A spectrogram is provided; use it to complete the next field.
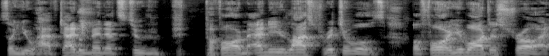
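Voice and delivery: put-on nice deep voice. Retelling a disembodied cube's line to another speaker: imitating a nice deep voice. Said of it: "a disembodied cube in a nice deep voice".

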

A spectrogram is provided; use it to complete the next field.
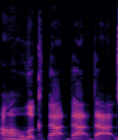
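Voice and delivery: ordinary talk

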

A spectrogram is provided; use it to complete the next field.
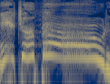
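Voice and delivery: shrill, very high shout. Comparing Tom Hanks yelling at his dogs to their husband, the speaker imitates him: imitating her husband yelling. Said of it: "It sounded just like my husband".

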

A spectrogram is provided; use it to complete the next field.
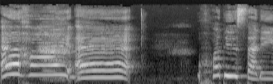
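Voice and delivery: very high drawn-out voice. Retelling how a friend first spoke to her: imitating Michelle's way of talking. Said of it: "I don't talk like that".

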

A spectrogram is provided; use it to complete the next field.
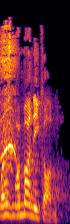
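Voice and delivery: put-on fury, high pitch. Retelling how a guest came in demanding money: imitating a furious demand. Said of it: "he came in furious one day".

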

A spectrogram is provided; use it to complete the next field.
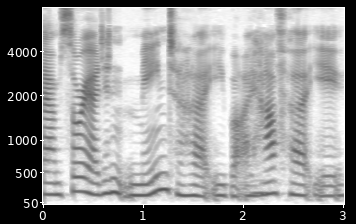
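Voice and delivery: plain

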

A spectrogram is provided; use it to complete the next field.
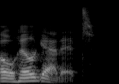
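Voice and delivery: low, ominous, menacing, threatening delivery. Retelling Dad's reply from a show, said mock-menacing. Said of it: "I just said that way more menacingly than it was said".

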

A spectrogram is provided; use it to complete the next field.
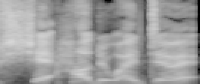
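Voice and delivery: plain

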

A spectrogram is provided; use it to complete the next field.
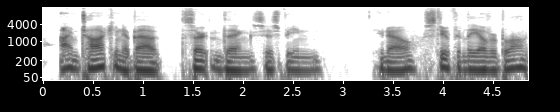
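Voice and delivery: whispered speech. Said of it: "I can whisper into my microphone, too".

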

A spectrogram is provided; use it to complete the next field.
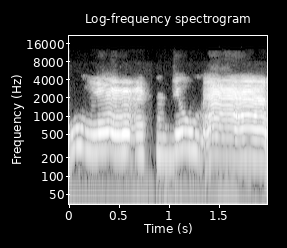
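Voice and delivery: dopey, goofy cartoon dad voice, "do" stretched out. Retelling a cartoon episode, speaker repeats the line: Peter Griffin voice. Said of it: "Imagine that was a proper Peter Griffin voice".

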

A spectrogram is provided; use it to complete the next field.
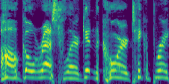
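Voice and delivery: wrestling announcer voice. Retelling commentary praising Flair during a match: imitating Bobby Heenan. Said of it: "Bobby the Brain talking about how awesome Flair is".

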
